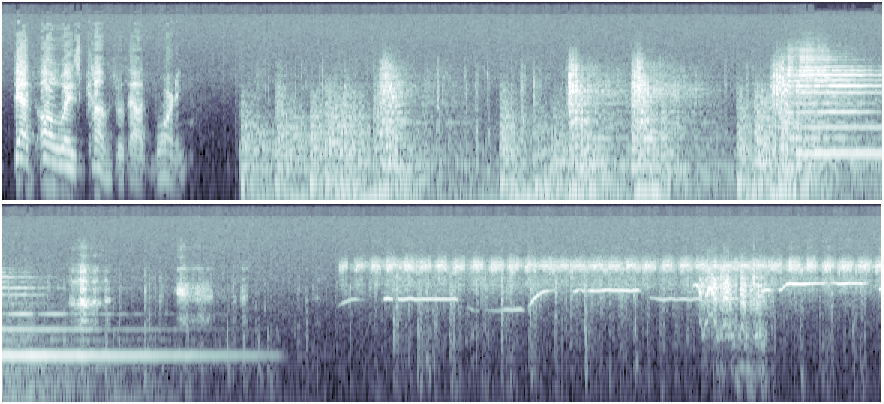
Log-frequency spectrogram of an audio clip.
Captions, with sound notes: - Death always comes without warning. (dramatic music) (Carol crying) (Lucky whistling) (insects chirring)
